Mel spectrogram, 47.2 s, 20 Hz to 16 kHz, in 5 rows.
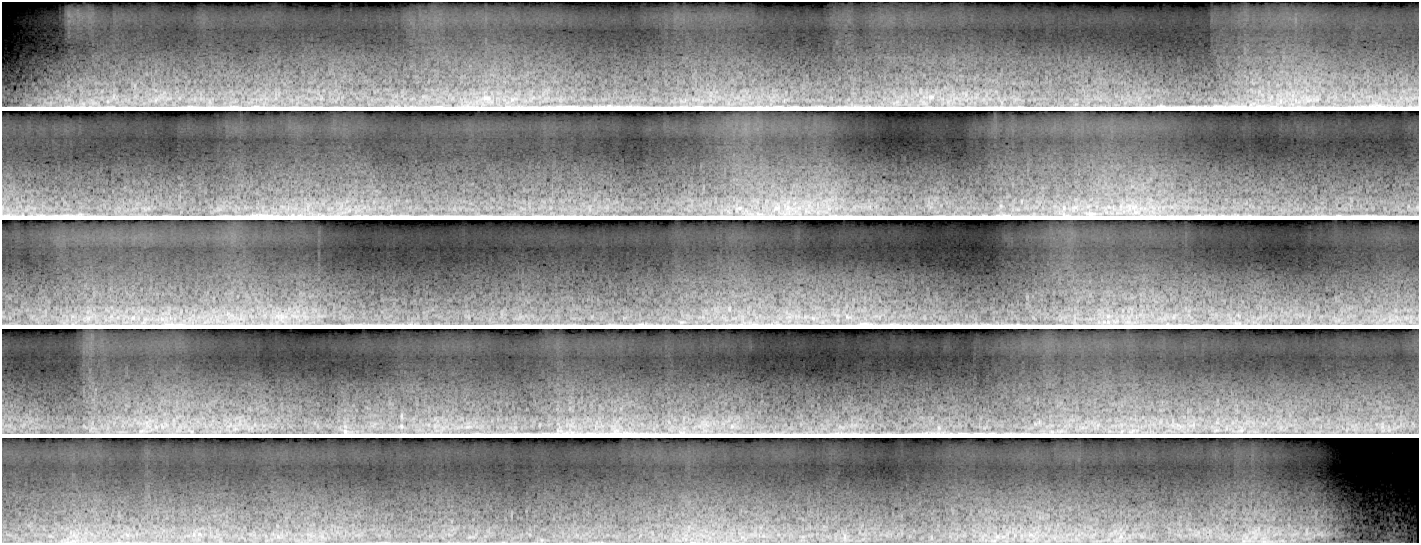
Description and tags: Puget Sound Waves
Recorded w/Tascam DR-40 at Sequalitchew, Puget Sound, Washington state. A windy day was causing some boisterous small waves.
